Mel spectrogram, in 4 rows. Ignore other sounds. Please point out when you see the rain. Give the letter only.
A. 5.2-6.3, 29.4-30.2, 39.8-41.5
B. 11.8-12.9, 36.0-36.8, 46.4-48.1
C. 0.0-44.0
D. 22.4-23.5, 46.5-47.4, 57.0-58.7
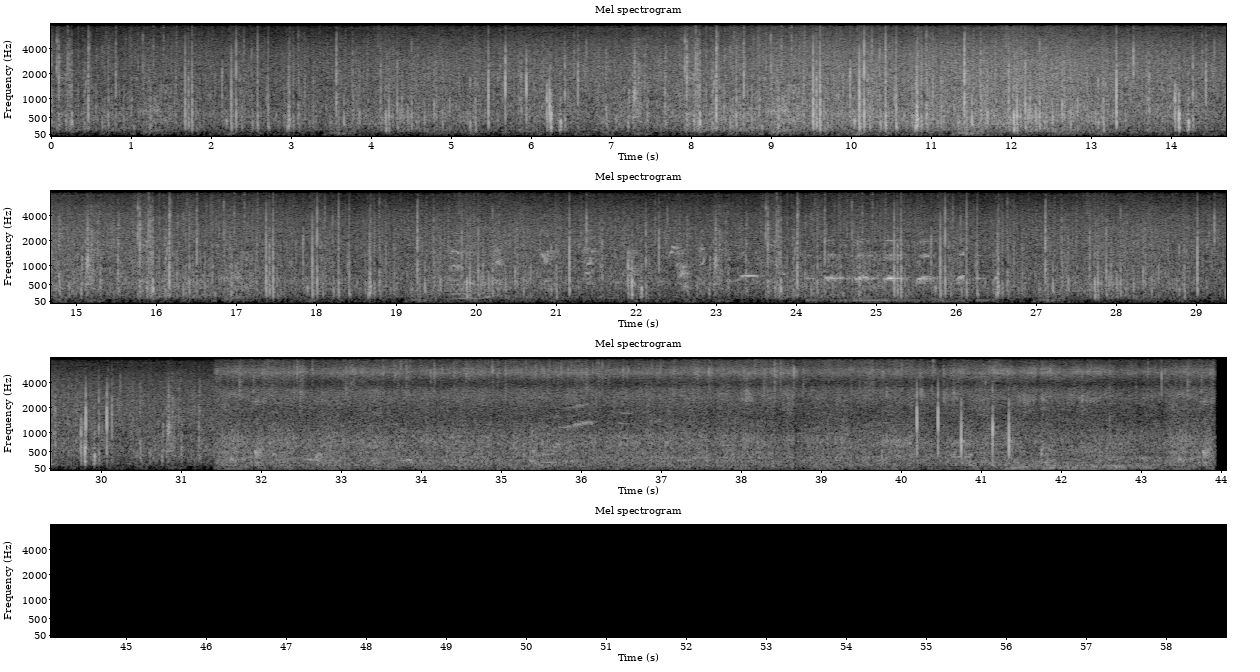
C.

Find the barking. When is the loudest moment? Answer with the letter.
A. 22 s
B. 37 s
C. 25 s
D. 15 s
C.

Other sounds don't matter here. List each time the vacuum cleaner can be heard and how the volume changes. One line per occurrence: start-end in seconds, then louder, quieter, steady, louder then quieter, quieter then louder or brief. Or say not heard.
not heard.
